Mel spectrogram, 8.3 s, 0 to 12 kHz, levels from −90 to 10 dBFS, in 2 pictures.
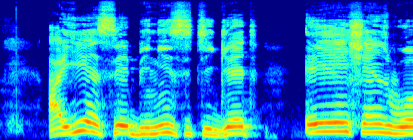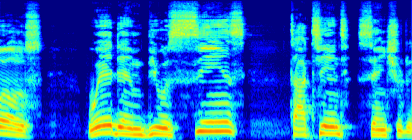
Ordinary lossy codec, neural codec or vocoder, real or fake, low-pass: none; none; real; none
